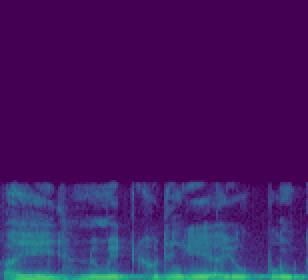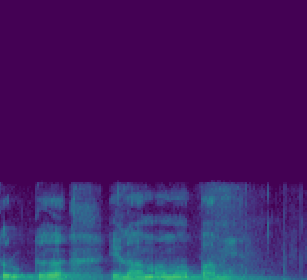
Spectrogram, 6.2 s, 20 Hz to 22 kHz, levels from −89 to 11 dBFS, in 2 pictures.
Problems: none marked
